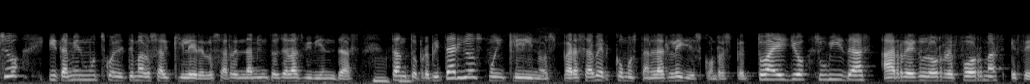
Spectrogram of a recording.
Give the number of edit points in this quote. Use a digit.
3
